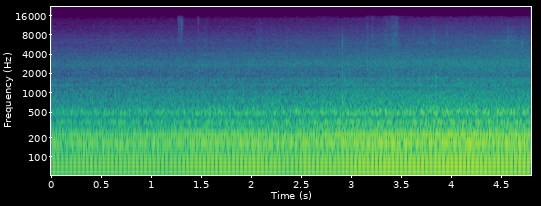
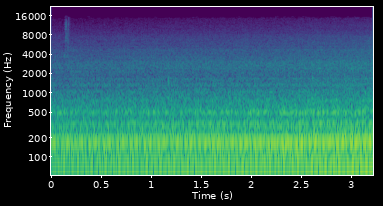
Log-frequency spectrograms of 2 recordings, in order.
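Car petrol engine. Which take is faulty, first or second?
first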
